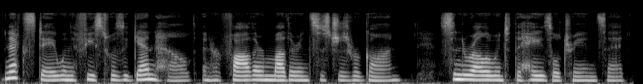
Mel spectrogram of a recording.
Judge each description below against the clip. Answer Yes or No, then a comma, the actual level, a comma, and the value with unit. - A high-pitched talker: Yes, high, 200 Hz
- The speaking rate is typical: No, fast, 235 wpm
